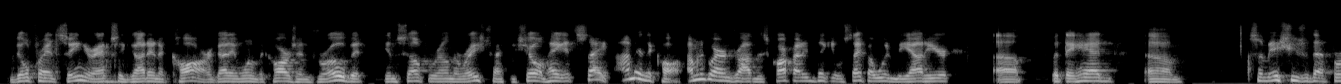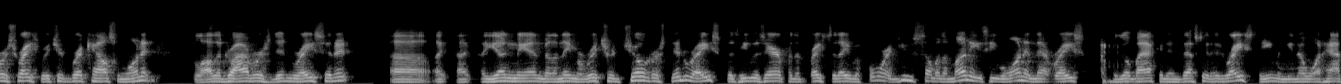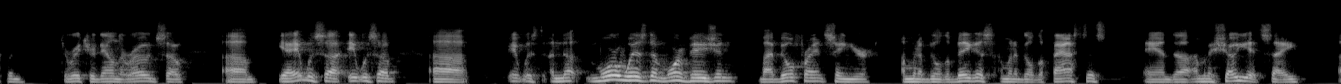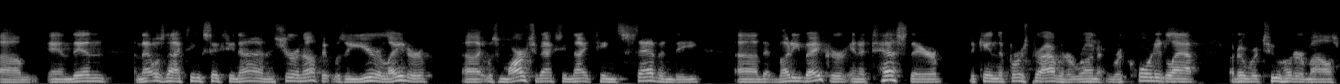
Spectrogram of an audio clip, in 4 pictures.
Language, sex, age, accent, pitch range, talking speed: English, male, 50-69, American, 125-155 Hz, 240 wpm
